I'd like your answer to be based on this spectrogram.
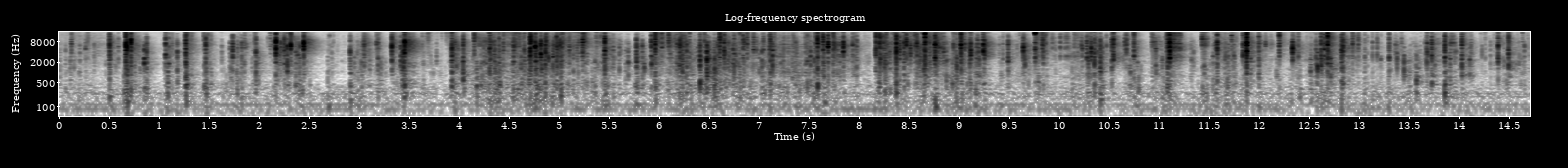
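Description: A full, sealed red and white metallized plastic chip bag has its top seal pulled while both hands crinkle the bag with their fingers. Dense, bright crinkling and sharp crackles run throughout, with quick snapping peaks over a steady rustle and almost no low end.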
